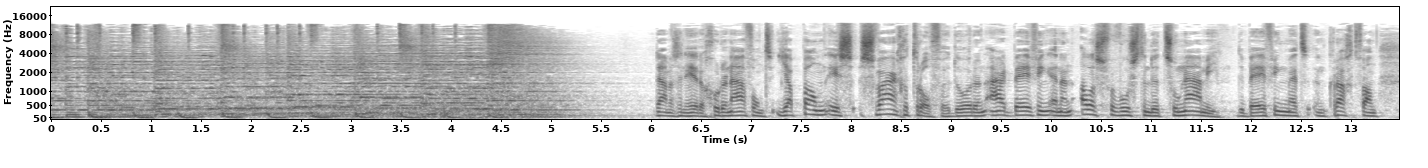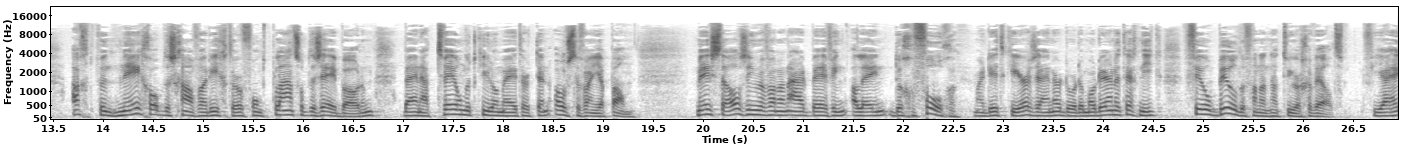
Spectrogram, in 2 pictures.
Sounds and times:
Music: 0.0s - 6.1s
Speech: 6.0s - 26.9s.

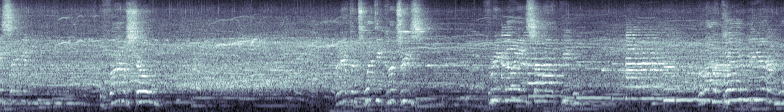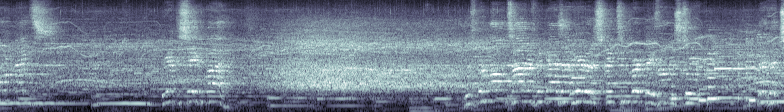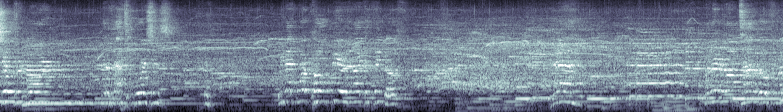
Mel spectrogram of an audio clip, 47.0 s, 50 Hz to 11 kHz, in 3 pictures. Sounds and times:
Male speech, man speaking: 0.0s - 0.6s, 2.0s - 3.2s, 6.7s - 8.5s, 9.7s - 11.6s, 14.0s - 16.8s, 18.9s - 20.3s, 25.0s - 29.7s, 30.8s - 32.5s, 33.4s - 34.8s, 36.9s - 39.4s, 42.4s - 43.0s, 45.5s - 47.0s
Music: 0.0s - 47.0s.

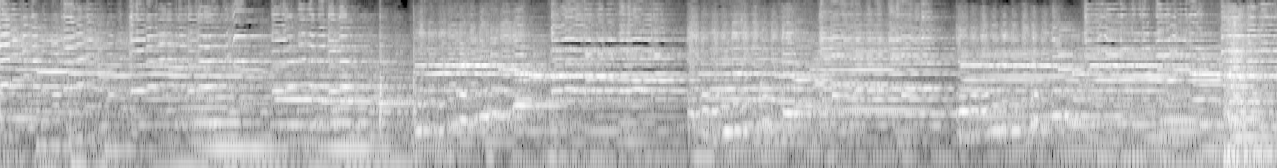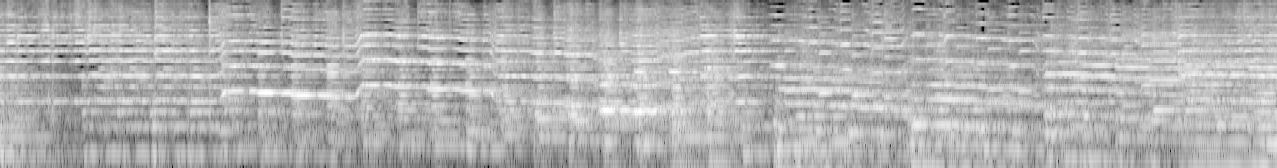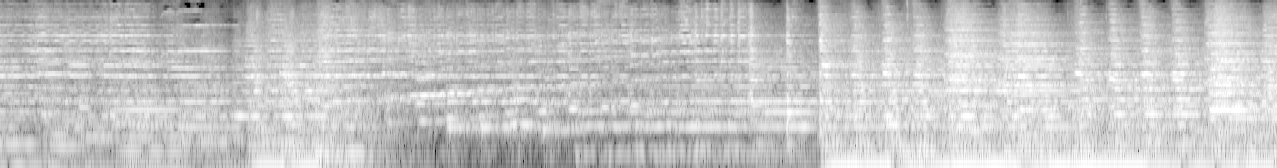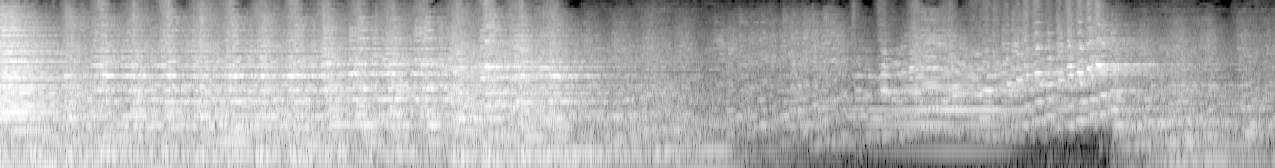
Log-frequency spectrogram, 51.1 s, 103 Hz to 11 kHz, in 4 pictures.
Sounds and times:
Violin, fiddle: 0.0s - 51.0s.

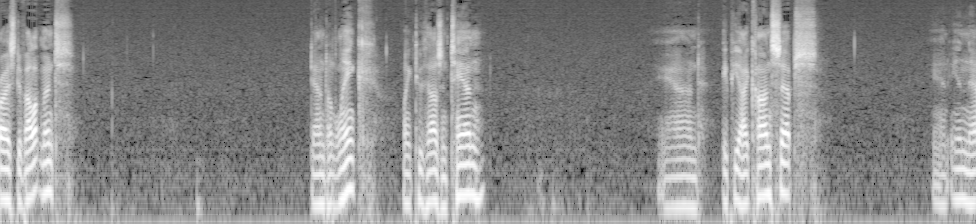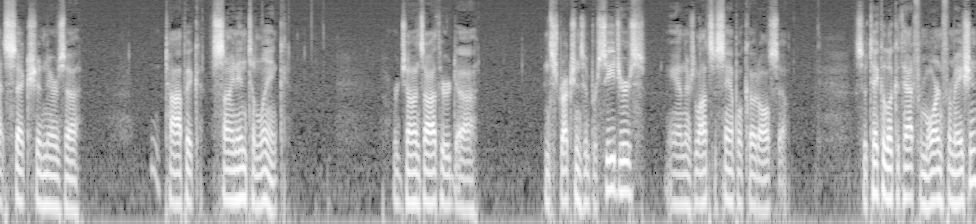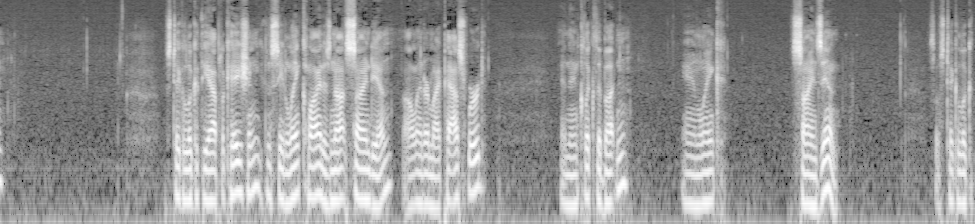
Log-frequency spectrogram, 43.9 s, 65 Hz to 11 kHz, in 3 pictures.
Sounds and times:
Speech: 0.0s - 1.2s, 4.6s - 7.3s, 9.8s - 12.4s, 14.0s - 15.9s, 16.9s - 19.0s, 20.4s - 21.9s, 22.8s - 26.5s, 27.5s - 29.4s, 31.8s - 36.6s, 37.7s - 38.8s, 39.5s - 40.2s, 41.2s - 41.9s, 43.2s - 43.9s.

